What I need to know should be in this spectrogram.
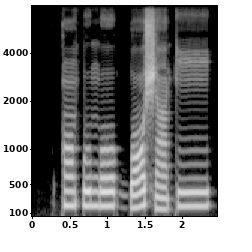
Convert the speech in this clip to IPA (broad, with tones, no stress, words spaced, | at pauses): kɔ̃˧k͡pu˧ŋoː˧ ɡ͡bɔ˨˦ʃã˨ kiː˦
